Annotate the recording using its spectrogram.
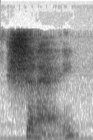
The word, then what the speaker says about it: Sine: The name of that bar, it looks like in English it's sign, S-I-N-E, but in Irish that's pronounced Shine.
